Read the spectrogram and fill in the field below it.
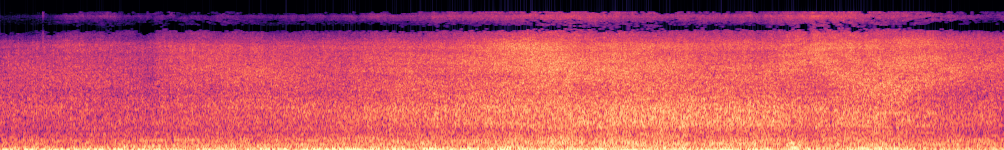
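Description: A diesel city bus drives past.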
